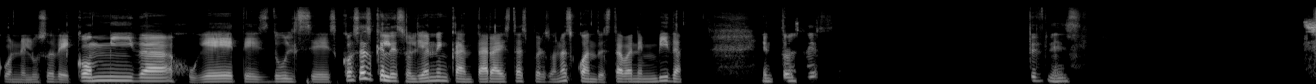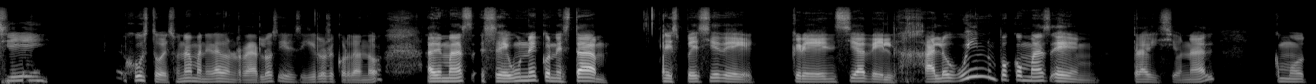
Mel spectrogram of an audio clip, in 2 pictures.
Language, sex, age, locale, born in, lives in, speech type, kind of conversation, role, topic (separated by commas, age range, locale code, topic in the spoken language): Spanish, male, 25-29, es-MX, Mexico, Mexico, conversation, podcast, guest, ¿Qué tradiciones familiares recuerdas con cariño?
